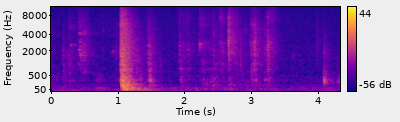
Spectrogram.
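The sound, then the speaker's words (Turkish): A door shuts with one sharp thud, followed by a few light clicks and rattles as it is locked. No one speaks. “gazeteleri alıp kapıyı kilitle.”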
